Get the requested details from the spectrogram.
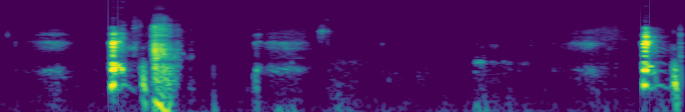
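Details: Two sharp sneezes, each preceded by a quick intake of breath, in a quiet room at the start of a cold; ordinary sneezing.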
